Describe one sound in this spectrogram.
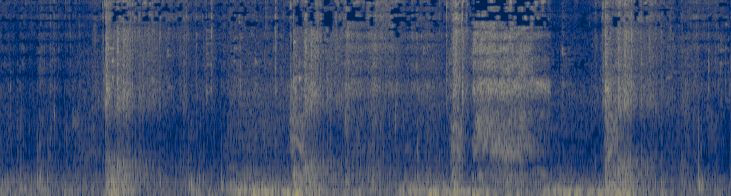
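A heavy mace strikes with loud, crunching thuds.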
